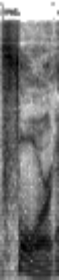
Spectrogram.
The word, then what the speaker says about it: Fore: Huey Lewis in the News, and it is off the album Four, F-O-R-E. So I guess you got to say it like four. – Yeah, like in golf.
